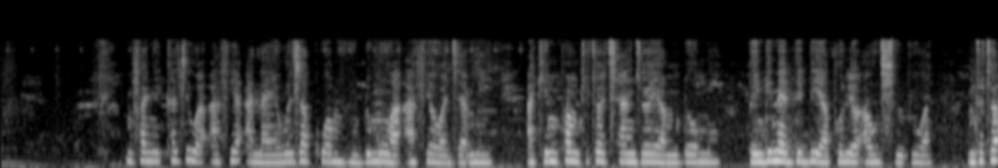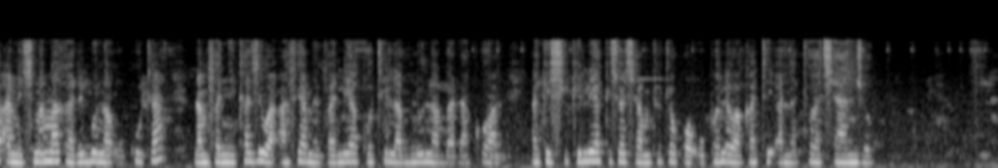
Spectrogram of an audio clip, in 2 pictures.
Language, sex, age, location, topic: Swahili, female, 25-35, Nairobi, health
